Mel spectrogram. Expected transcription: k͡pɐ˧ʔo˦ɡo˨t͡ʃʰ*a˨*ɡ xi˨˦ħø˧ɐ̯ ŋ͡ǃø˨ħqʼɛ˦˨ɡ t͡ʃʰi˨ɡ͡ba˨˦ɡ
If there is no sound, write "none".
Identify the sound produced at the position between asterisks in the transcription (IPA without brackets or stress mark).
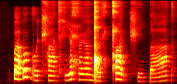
a˨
